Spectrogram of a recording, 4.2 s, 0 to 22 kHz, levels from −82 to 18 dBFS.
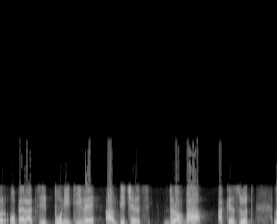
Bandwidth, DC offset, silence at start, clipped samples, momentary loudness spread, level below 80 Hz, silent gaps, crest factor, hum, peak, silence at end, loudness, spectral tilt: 8.4 kHz; under 0.1%; 0 s; under 0.1%; 6 LU; -50 dBFS; none; 14 dB; none; 0 dBFS; 0 s; -14 LUFS; -6 dB/octave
